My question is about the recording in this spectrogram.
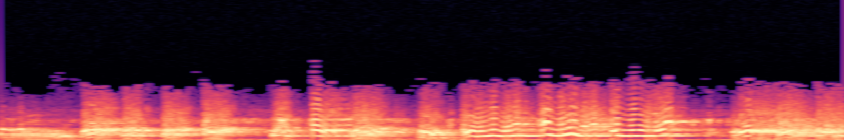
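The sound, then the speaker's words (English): A crowd of voices mimics a dog during a sing-along, calling out loud overlapping barks and yips in quick repeated bursts, energetic, with no ordinary speech. “And the dog goes, how's the dog go?”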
